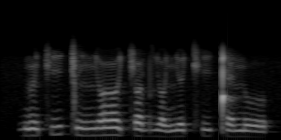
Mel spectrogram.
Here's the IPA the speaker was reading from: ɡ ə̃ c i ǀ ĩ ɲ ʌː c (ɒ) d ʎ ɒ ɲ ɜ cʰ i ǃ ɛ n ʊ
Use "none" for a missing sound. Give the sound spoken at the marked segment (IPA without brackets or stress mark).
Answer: ʌ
